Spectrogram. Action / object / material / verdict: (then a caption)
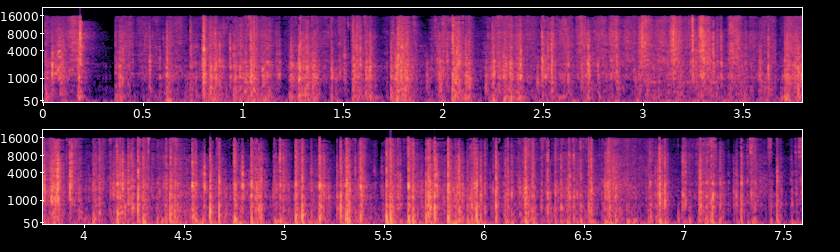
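tap / clear plastic blister pack / plastic / none. A pink BIC razor package, a hollow clear plastic blister shell held in hand, is tapped and scratched rapidly with long nails. The result is a dense, continuous stream of crisp plastic clicks and bright scratching with a hollow low thump under the taps, barely pausing across the clip.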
